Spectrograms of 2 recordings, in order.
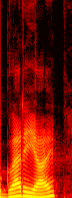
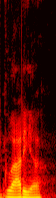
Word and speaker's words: Gladia: like it's incredible so glad AI I think that's how you pronounce it it might be gladia I call it glad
